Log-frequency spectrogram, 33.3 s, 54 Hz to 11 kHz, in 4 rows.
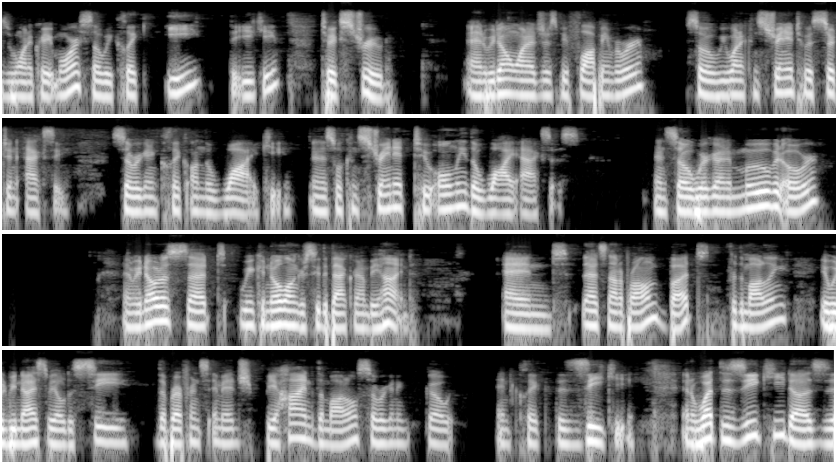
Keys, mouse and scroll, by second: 2.7 e, 16.2 click, 22.1 middle click, 24.1 KP_3, 28.4-28.9 scroll down 1, 31.0 z.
